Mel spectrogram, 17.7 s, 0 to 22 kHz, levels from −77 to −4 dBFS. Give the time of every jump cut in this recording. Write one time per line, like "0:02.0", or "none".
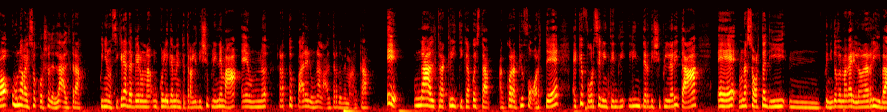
0:07.7
0:14.8
0:16.5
